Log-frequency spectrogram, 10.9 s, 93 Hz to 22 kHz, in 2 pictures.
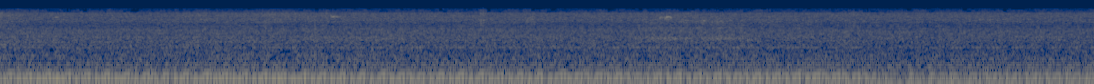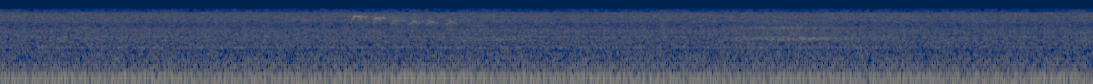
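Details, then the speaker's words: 2015 Ford Taurus 3.5L V6 (sixth gen) at a cold −4°F, just after a control module replacement fixed a crank/no-start, stall-after-seconds fault: steady low idle without faltering or dying, normal running restored. "and behold the car's still running that was the issue just the common occurrence on these cars is this part goes bad"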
